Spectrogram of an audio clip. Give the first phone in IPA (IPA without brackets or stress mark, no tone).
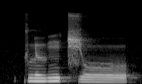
k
